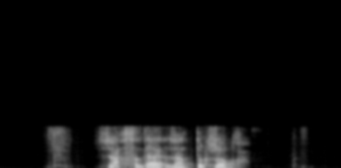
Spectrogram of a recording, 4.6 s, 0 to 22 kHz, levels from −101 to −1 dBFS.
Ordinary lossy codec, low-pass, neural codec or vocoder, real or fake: AAC, 48 kbps; 5.4 kHz; codec, 16 kHz, 2 kbps, FreqCodec, smaller model; fake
